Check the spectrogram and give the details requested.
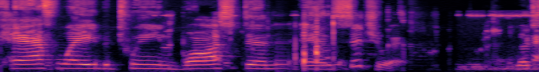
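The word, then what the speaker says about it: Scituate: So, Paul, what took you and your family to Situate? Is that how you pronounce it?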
